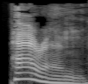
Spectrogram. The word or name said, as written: parran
